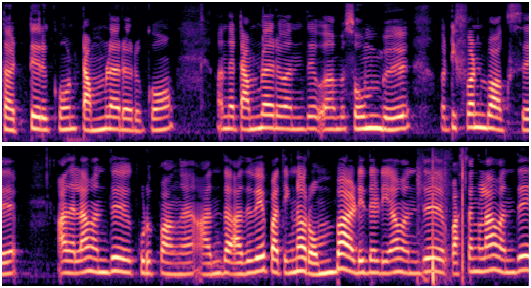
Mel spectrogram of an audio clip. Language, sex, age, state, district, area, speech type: Tamil, female, 30-45, Tamil Nadu, Coimbatore, rural, spontaneous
